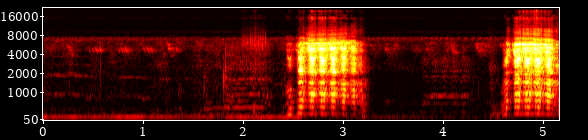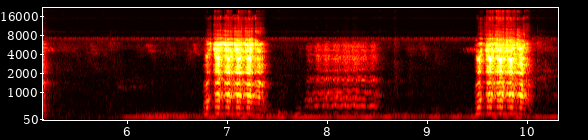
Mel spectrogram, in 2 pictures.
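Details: Pet goats near their keeper's house letting out four loud, harsh, quavering bleats, one every two to three seconds, with a steady low hum and quiet gaps between calls.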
